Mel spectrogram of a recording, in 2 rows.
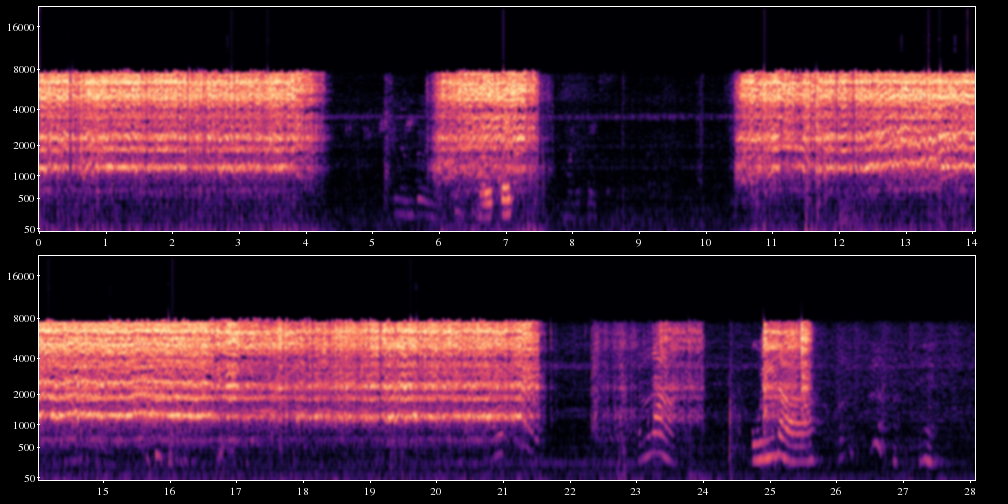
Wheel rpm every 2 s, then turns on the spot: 160, 160, 30, 90, 0, 90, 160, 160, 160, 160, 140, 20, 60, 10.
22-24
